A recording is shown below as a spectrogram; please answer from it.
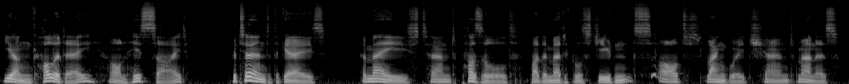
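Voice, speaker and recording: A man narrating a classic novel as an audiobook in a measured storytelling manner, close to the mic. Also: deep voice, darkish tone, no room sound.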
